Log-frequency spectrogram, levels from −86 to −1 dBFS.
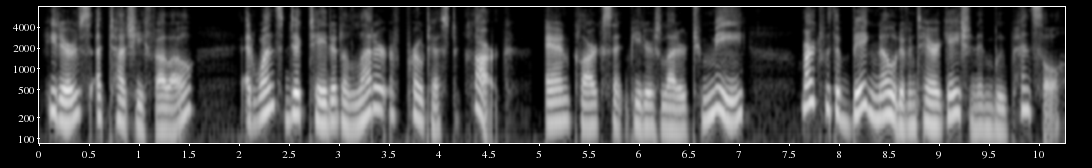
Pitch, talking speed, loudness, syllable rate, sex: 185 Hz, 175 wpm, -20 LUFS, 5.1 syllables/s, female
